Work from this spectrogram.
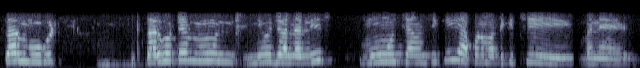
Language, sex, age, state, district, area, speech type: Odia, female, 18-30, Odisha, Khordha, rural, conversation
